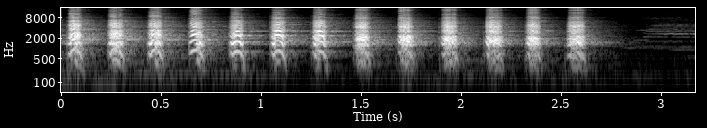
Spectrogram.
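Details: An angry pet cockatiel scolds with a steady run of about twelve harsh, grating squawks at an even fast pace, ending in silence.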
